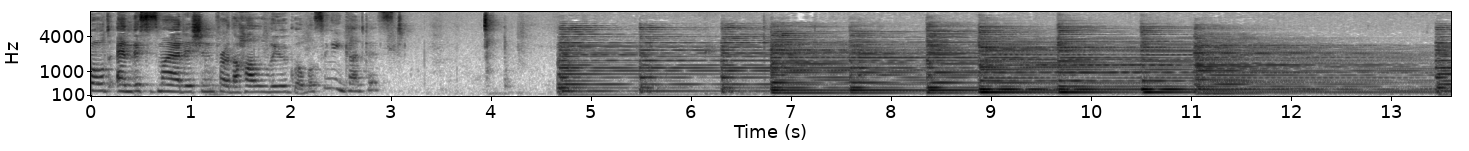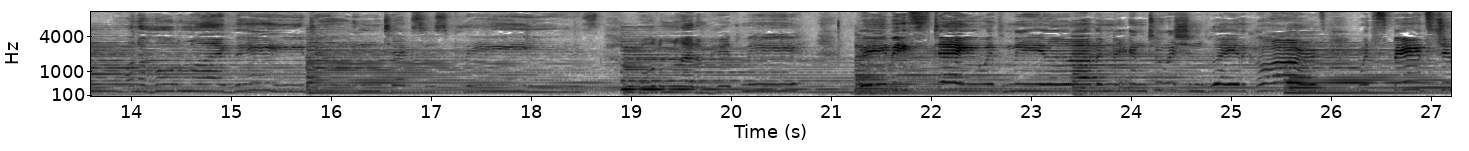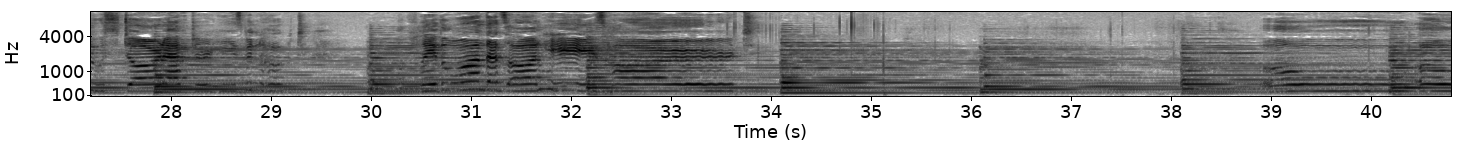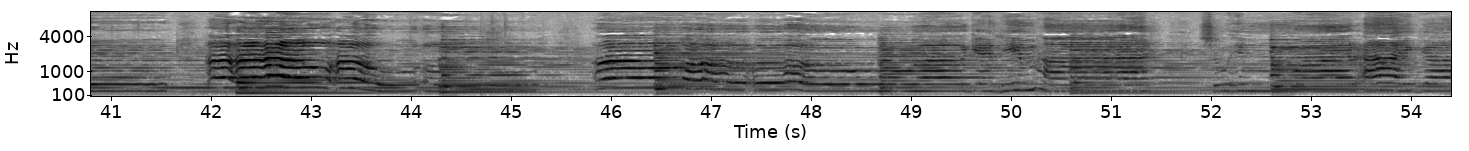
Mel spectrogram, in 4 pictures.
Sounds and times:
Music: 4.6s - 54.4s
Female singing: 14.0s - 29.4s, 30.4s - 33.9s, 39.0s - 54.4s.

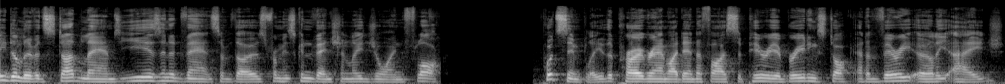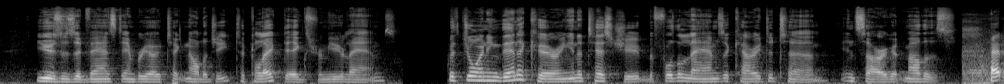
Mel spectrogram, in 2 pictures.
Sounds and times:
Speech: 0.0s - 4.4s, 5.4s - 20.0s.

